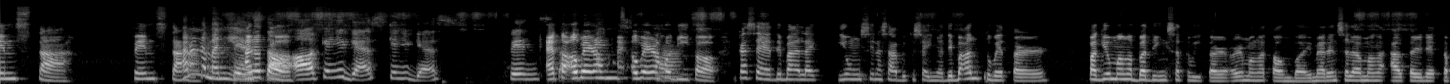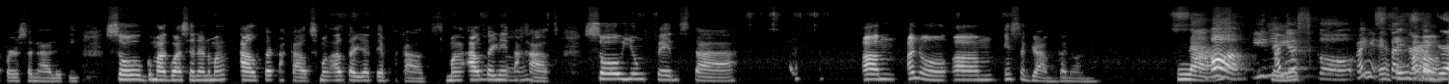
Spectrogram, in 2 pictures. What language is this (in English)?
Filipino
